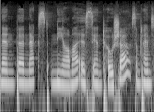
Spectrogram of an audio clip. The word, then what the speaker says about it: santosha: And then the next niyama is santosha. Sometimes it's spelled with an M, so it'd be samtosha, but it depends what tradition you're studying.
